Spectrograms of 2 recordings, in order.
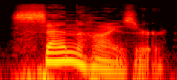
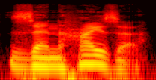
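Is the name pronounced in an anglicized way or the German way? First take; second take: anglicized; German. First: The name is said in another non-German way. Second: The name is said with German pronunciation. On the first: The speaker calls it wrong. "Many people pronounce it Sennheiser or Sennheiser, but both of those are wrong" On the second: The speaker calls it right. "The proper German pronunciation is Sennheiser"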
